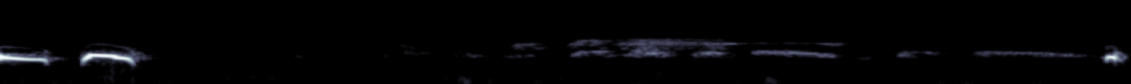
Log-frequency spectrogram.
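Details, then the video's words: Decoy spotted dove calling to lure wild doves: two loud, low, hoarse coo notes at the start, then a quieter burst of muffled, wavering cooing and a final short coo. Otherwise quiet. "chim cu gáy mồi gáy gọi liu dui bổi nghe nhạy gáy, tiếng cu gáy mồi chuẩn"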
